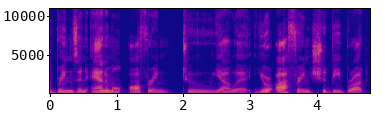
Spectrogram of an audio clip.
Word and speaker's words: Yahweh: yahweh which is how i pronounce the name of god which is why hwh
